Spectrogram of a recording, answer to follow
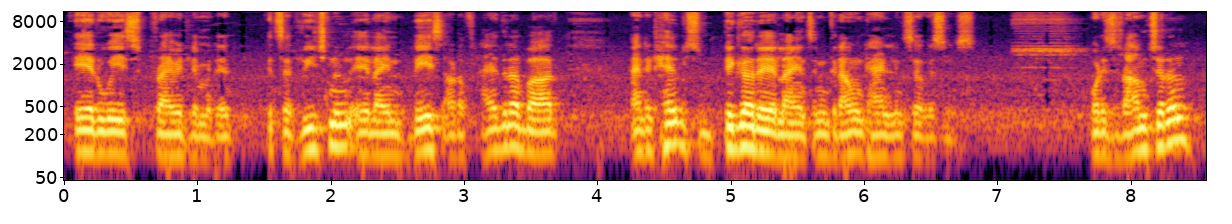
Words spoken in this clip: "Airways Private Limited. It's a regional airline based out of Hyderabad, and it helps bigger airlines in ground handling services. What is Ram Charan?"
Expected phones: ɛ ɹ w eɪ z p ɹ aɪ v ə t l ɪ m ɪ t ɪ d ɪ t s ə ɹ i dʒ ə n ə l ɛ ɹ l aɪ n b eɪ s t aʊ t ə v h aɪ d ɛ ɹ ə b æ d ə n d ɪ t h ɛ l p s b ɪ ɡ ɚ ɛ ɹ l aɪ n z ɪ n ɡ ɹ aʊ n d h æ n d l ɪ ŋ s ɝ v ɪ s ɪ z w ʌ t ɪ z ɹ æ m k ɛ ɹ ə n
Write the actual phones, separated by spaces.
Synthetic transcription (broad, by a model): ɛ ɹ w eɪ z p ɹ aɪ v ə t l ɪ m ɪ t ɪ d ɪ t s ə ɹ i dʒ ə n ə l ɛ ɹ l aɪ n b eɪ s aʊ t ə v h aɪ d ɹ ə b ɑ d ə n d ɪ t h ɛ l p s b ɪ ɡ ɚ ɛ ɹ l aɪ n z ɪ n ɡ ɹ aʊ n d h æ n d l ɪ ŋ s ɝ v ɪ s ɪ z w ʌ t ɪ z ɹ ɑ m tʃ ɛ ɹ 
